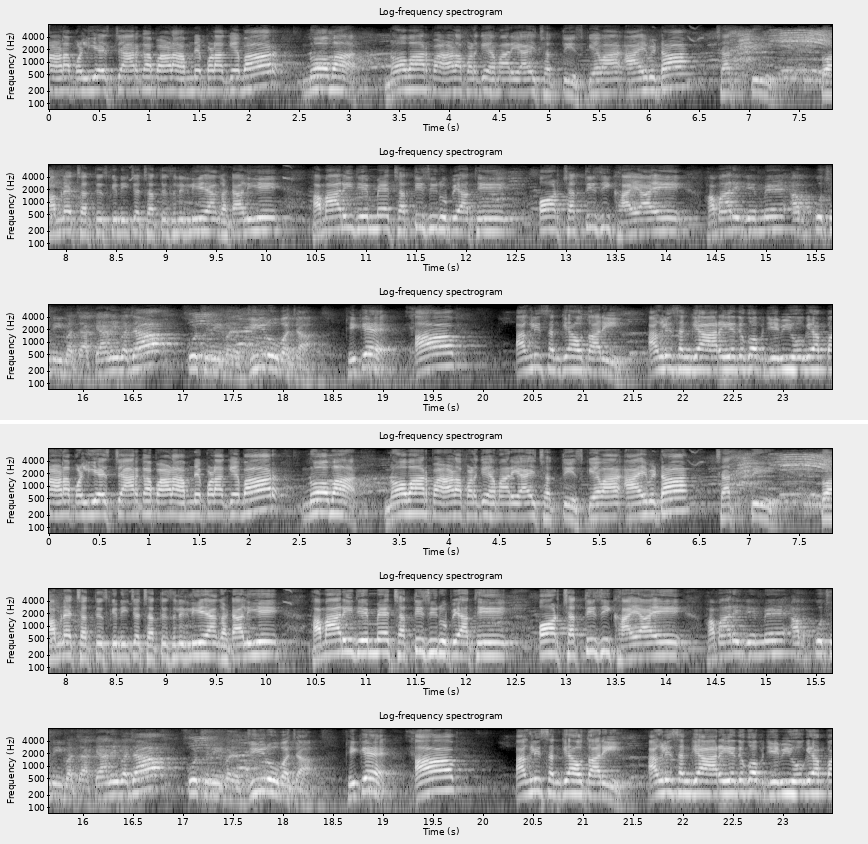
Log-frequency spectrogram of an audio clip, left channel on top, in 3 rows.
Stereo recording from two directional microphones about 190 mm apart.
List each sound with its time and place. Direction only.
0.0 s speech: 20° right (ahead or behind)
17.7 s a man's voice: 25° right (ahead or behind)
